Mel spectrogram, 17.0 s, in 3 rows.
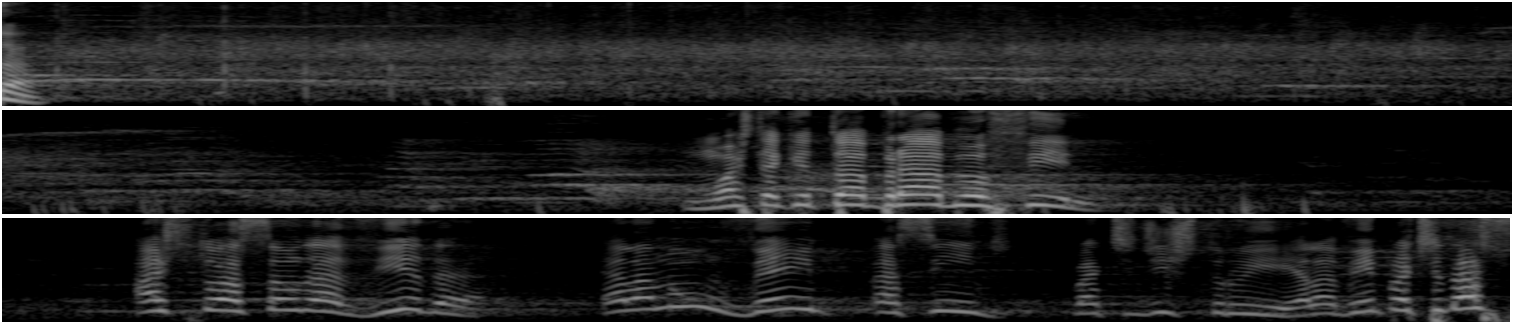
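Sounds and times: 
speech: 0.0 - 0.2, 8.3 - 9.8, 11.8 - 16.9
audience applause: 0.0 - 6.2.

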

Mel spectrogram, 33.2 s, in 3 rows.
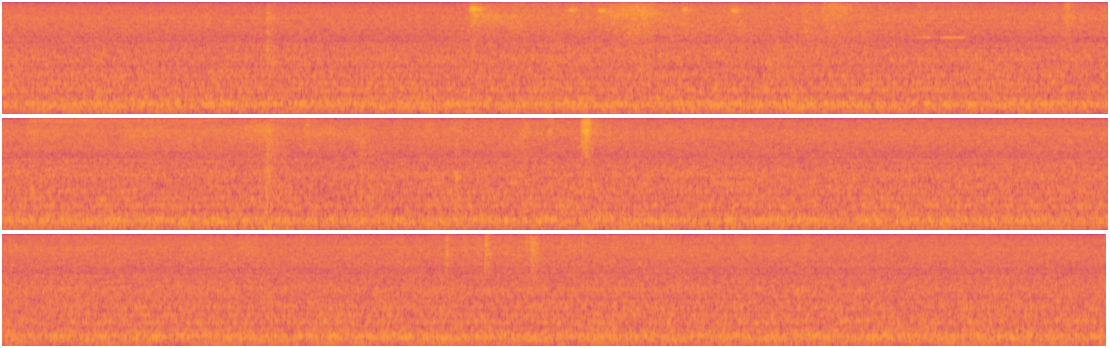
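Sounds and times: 
bus engine and road rumble during a bus ride: 0.0 - 33.1
brief thump: 13.7 - 14.0.

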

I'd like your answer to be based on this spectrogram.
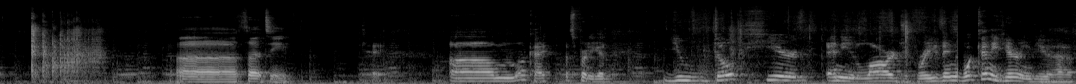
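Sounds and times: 
dice being rolled: 0.3 - 1.1
speech: 1.8 - 3.0, 3.7 - 10.7.

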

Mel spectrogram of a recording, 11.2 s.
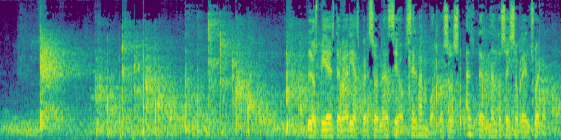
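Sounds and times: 
black ball hitting hard against concrete wall: 0.7 - 11.2
speech: 6.2 - 11.2.

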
